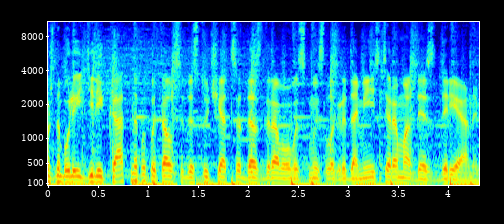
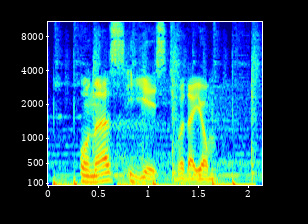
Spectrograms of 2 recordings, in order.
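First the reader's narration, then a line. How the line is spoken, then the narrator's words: Firm, commanding declaration. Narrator (Russian): непререкаемым тоном заявил градомейстер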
